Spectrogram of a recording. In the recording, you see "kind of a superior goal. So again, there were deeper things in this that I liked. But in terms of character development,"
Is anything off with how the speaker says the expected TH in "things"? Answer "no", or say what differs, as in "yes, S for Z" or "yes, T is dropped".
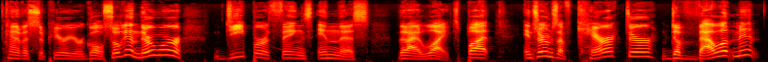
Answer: no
